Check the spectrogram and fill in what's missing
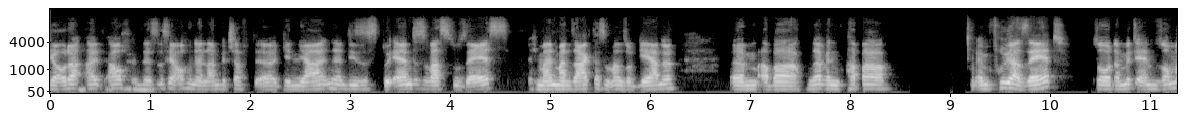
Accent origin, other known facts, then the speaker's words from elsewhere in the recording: Warendorf, North Rhine-Westphalia, Germany; Ja, ja, ich bin auf dem Bauernhof groß geworden. Wo denn? Äh, Nordrhein-Westfalen, äh, Warendorf zwischen Münster und Bielefeld.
